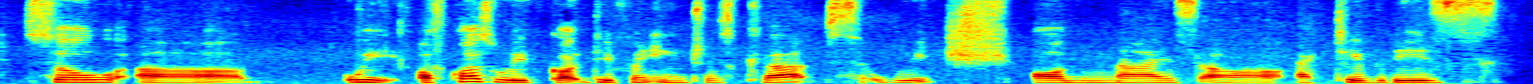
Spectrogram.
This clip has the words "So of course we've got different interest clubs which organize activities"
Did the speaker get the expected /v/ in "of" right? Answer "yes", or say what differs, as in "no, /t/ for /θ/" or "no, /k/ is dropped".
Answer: no, /f/ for /v/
